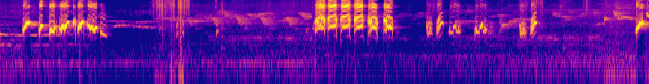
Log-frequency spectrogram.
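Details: Song of a Red-whiskered bulbul in the Thai double style, played for caged birds to learn: a fast warbled whistled phrase, then a string of bright repeated notes and scattered short whistles.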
